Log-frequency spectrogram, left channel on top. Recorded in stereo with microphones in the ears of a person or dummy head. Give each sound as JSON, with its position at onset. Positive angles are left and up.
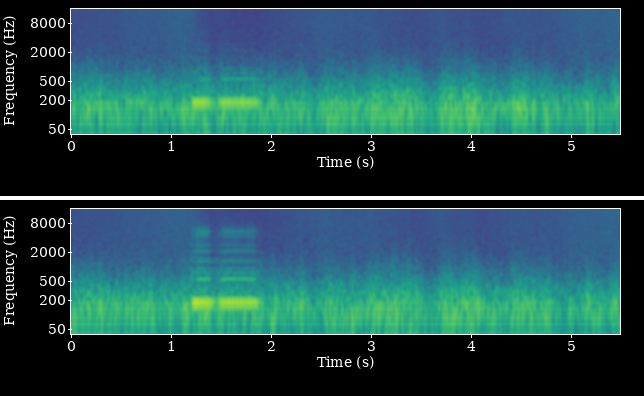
{"t": 1.2, "sound": "a phone buzzing", "side_deg": -70}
